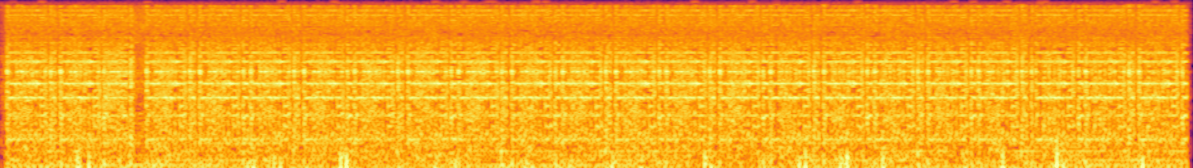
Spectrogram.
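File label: police department, scanner audio trunk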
